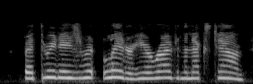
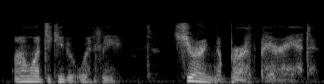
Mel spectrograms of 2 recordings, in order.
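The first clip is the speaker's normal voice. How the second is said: low villain voice; 6 dB quieter than usual. Acted. David answers, low and hushed.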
